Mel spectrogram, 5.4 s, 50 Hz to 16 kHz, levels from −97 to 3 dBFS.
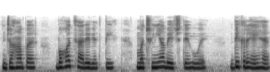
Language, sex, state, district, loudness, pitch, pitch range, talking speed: Hindi, female, Chandigarh, Chandigarh, -14 LUFS, 215 Hz, 205-225 Hz, 120 wpm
